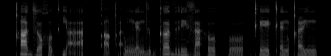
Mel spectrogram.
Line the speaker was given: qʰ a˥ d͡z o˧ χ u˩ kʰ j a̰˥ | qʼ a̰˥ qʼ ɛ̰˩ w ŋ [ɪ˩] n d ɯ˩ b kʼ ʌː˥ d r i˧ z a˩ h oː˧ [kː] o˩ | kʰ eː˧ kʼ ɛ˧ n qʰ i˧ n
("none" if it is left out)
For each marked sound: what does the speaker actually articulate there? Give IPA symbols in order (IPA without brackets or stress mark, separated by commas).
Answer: ɛ˩, kː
